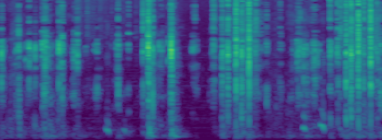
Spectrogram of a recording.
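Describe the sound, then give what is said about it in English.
Rapid, uneven typing on a computer keyboard, a flurry of sharp clicking keystrokes with a brief pause in the middle before the tapping resumes, with no voices, as someone types in a word of about seven letters. “I don't know why I get a kick out of this typing.”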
